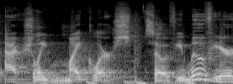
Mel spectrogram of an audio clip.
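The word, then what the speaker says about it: Mickler: landing by the way it looks like it's pronounced MERS but it's actually micher so if you move here and you want to sound like a local definitely call it micher speech but anyway so to get there would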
